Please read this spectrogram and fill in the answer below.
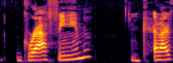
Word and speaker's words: grapheme: tiktok that i've been pronouncing it wrong it's grapheme okay and i'm pronouncing it like graphame i think yes that's true grapheme that's another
